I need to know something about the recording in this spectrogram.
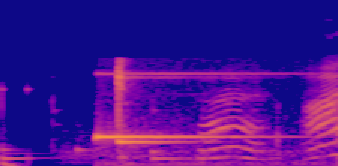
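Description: Doorbell chime ringing a two-note ding-dong. It starts sharply about half a second in and rings on, slowly fading.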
